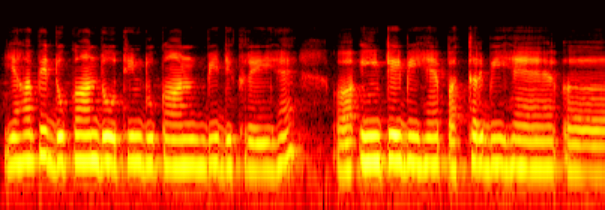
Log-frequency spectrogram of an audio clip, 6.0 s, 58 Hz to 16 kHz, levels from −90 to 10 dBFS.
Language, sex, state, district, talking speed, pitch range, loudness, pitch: Hindi, female, Maharashtra, Washim, 170 wpm, 185-210 Hz, -16 LUFS, 200 Hz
